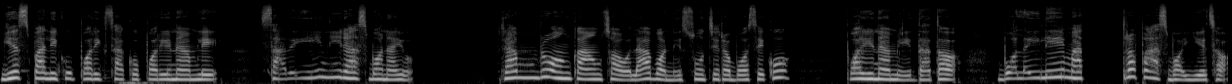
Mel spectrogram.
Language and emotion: Nepali, sad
